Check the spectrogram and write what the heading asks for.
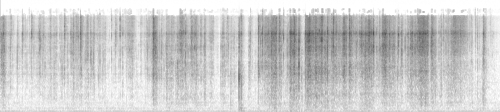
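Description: Crinkling of a thin, translucent paper sleeve handled by hand, louder in the second half as a sticker sheet is drawn out of it, with one sharp tick a little before the middle.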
